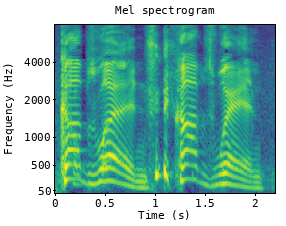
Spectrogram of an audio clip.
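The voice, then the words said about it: Harry Caray impression. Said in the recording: “You don't do it quite as well as he does. ... his Harry Carey impression.”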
